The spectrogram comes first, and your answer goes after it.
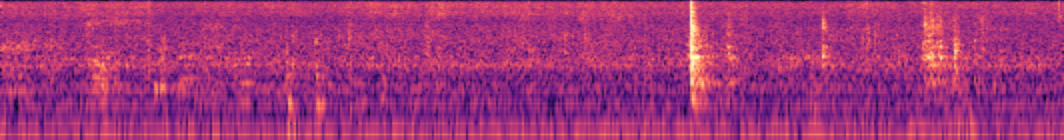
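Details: Inside a bee shed, honey bees keep up a continuous low buzzing drone, broken by a single sharp click about two thirds of the way through and a few faint taps.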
